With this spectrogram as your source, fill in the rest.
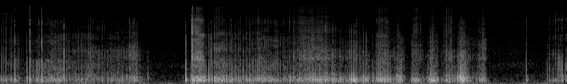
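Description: Long nails scratch across the ribbed surface and corded edge of a yellow striped woven oval pad, a straw-like fabric mat. The result is a dense, dry rasping with quick scratchy bursts, a brief quiet gap partway through, then continuous scratching with sharper strokes near the end.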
